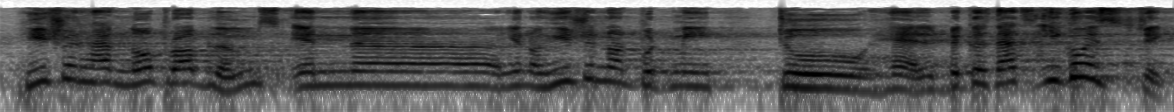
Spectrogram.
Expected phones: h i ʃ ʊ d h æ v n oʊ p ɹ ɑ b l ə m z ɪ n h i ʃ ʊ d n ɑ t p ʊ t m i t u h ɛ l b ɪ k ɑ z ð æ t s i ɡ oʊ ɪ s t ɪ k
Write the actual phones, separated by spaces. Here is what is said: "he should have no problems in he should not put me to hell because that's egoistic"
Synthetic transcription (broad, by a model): h i ʃ ʊ d h æ v n oʊ p ɹ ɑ b l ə m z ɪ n h i ʃ ʊ d n ɑ t p ʊ t m i t u h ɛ l b ɪ k ɑ z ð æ t s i ɡ oʊ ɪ s t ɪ k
